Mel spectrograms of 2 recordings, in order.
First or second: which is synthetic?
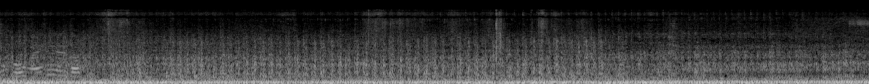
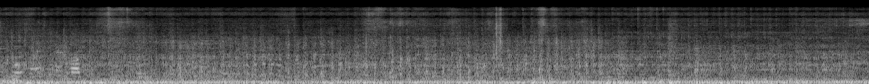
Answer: second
